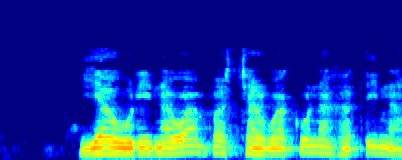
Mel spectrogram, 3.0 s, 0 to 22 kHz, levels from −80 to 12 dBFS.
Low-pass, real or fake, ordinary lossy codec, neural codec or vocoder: 7.2 kHz; fake; MP3, 32 kbps; codec, 16 kHz, 16 kbps, FreqCodec, smaller model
